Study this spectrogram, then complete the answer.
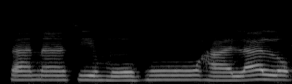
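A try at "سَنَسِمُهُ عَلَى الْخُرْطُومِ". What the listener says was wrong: Alal. Alal bukan halal. Hurtum. Sanasimuhu alal khurtum.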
